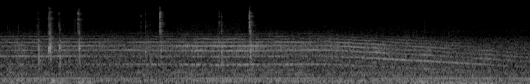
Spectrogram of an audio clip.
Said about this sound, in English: Stuka.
